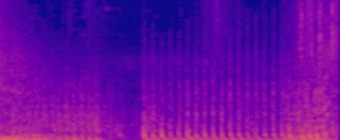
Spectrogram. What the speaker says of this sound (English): Obviously they got a sentry gun.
